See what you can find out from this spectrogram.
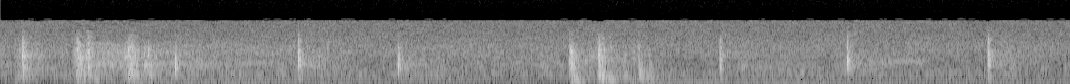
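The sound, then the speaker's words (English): Sharp, uneven footsteps knock across a hard floor as a guard salutes and strides out the door, with a heavier clustered thump midway like a door, over a low steady hum and no voices. “As the last guard salutes and strides out the door, Buzz turns to Meyerhoff, who's been sitting motionless, staring into space.”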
